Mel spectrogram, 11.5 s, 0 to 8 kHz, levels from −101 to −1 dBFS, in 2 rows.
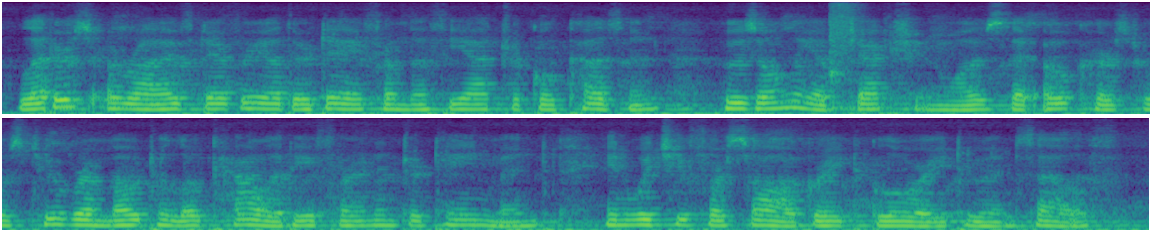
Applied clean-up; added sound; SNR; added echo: none; Snare drum; 18 dB; reverberation time 1.8 s.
